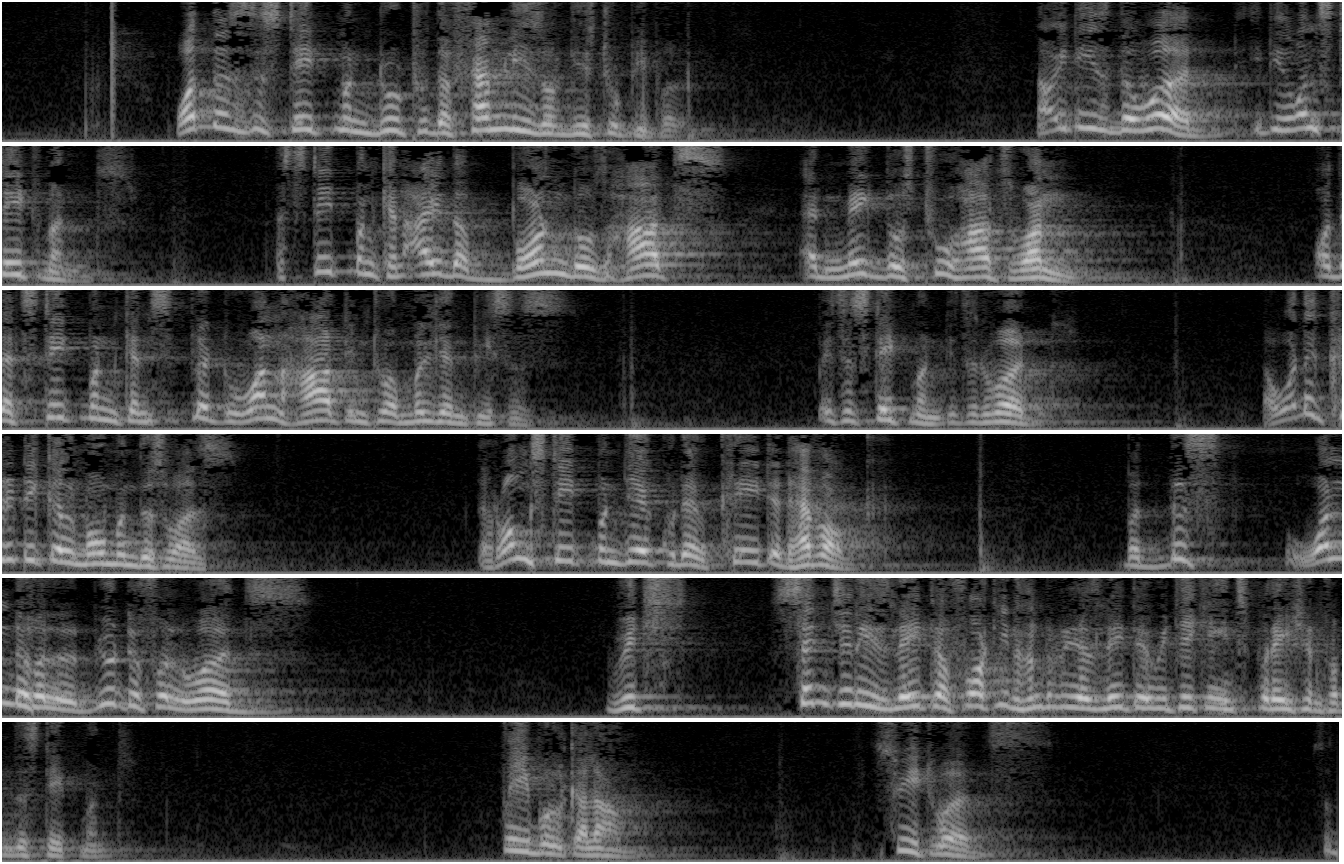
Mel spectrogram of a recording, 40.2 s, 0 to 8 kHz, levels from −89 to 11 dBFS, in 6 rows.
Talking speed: 130 wpm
